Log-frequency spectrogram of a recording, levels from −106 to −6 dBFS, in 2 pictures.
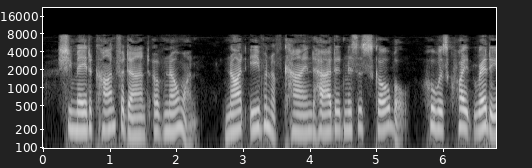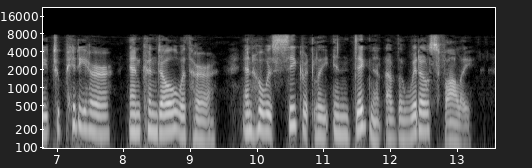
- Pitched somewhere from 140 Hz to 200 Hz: Yes, medium, 185 Hz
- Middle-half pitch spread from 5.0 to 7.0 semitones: No, average, 3.2 semitones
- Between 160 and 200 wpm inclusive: No, average, 150 wpm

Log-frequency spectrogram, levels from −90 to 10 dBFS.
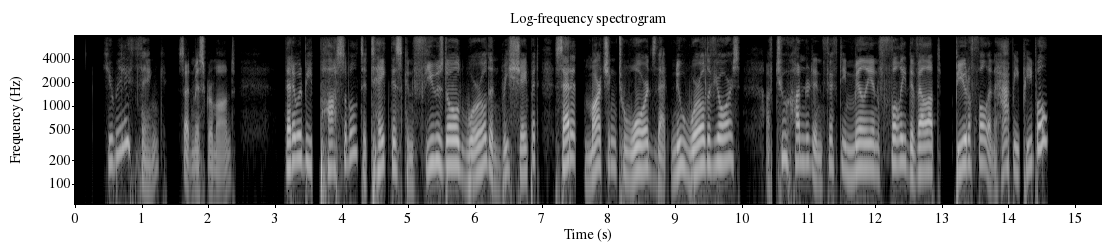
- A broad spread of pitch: No, average, 5.0 semitones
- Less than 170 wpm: Yes, average, 160 wpm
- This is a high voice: No, medium, 170 Hz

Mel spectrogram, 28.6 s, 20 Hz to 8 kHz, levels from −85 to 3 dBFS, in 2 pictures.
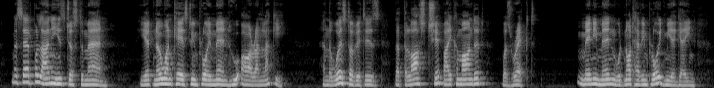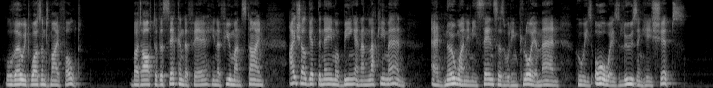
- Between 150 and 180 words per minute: Yes, average, 165 wpm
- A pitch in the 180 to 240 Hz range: No, medium, 155 Hz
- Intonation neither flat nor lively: Yes, average, 3.0 semitones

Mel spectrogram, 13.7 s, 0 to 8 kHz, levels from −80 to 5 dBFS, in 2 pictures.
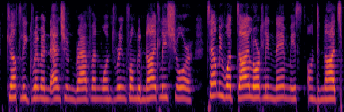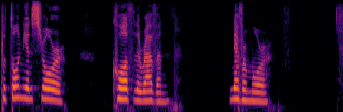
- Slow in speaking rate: Yes, slow, 115 wpm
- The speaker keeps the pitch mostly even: Yes, narrow, 1.9 semitones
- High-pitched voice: Yes, very high, 255 Hz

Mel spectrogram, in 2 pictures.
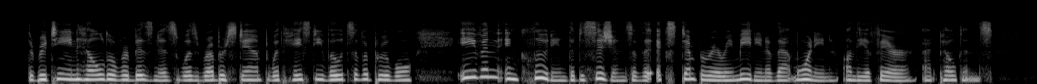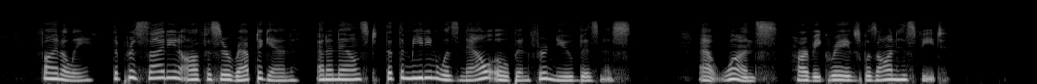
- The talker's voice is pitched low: No, high, 210 Hz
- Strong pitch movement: No, average, 3.6 semitones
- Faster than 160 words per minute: No, average, 155 wpm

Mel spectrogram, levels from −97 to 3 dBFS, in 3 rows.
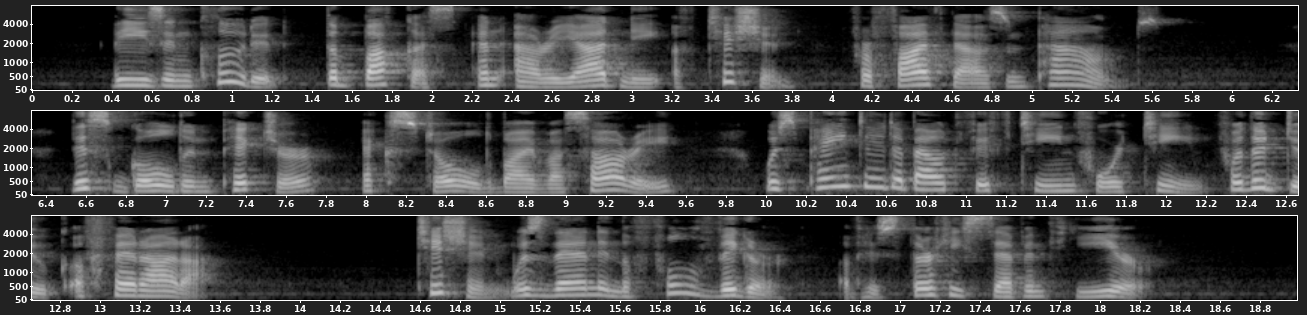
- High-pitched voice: Yes, high, 200 Hz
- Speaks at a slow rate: Yes, slow, 115 wpm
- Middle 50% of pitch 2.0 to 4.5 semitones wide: No, wide, 5.5 semitones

